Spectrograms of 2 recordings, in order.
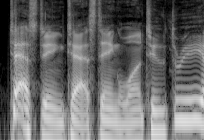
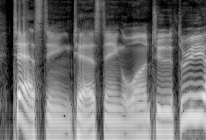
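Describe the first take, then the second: First: Said in the usual way. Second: Mic check, rising. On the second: Shown as a demonstration. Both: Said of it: "mic check".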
